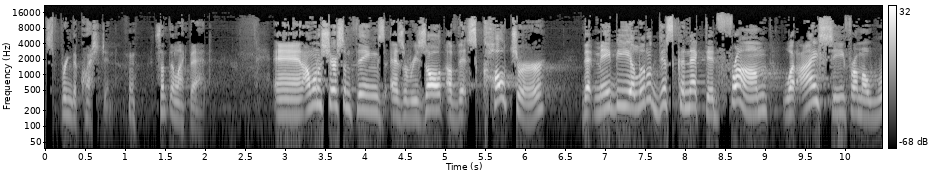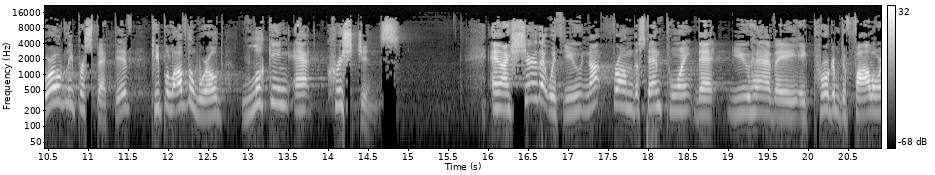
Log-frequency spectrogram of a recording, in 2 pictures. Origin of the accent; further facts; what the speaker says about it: Maui, Hawaii, United States; I grew up on Maui. I'm from the islands. And I came to the mainland to go to school.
